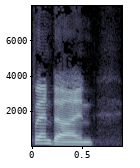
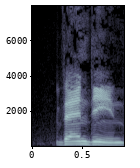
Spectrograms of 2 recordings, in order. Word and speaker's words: Van Dyne: So I just wanted to call out, like, it is Hope Van Dyne. It's not pronounced Van Dyne the way Casper Van Dyne's name is pronounced.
